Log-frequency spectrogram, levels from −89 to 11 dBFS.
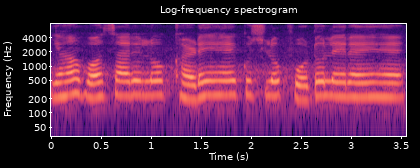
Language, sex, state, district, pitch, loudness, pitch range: Hindi, female, Uttar Pradesh, Muzaffarnagar, 235 Hz, -15 LUFS, 220-240 Hz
